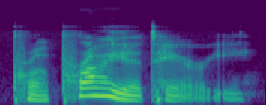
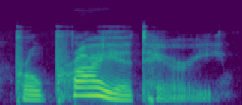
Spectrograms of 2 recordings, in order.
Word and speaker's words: proprietary: Proprietary. You can say pro or pra. Proprietary.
